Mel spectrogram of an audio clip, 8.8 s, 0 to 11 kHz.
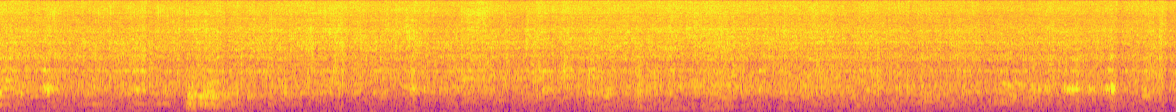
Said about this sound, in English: you want to get the onions going for probably 2 or 3 minutes, just until they get soft and a little translucent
